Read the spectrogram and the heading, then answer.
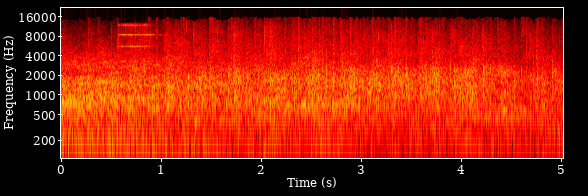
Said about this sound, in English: Your round of applause there was for what you said, Clement, but you paused.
